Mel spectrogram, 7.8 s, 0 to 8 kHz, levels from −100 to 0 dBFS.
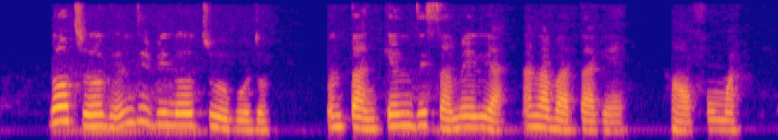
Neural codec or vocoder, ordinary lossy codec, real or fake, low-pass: none; none; real; 7.2 kHz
